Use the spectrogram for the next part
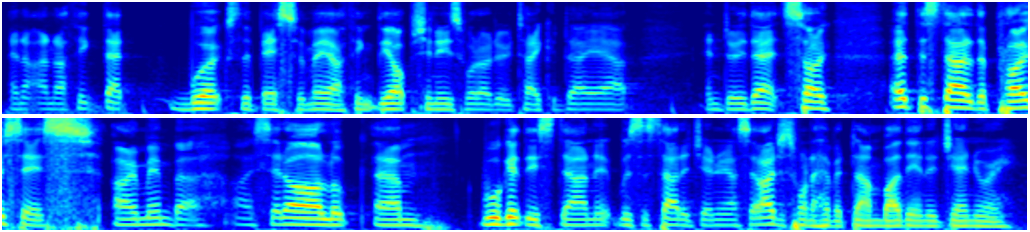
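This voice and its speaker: A man's voice: a little high, fairly even intonation, fast talker, vocal fry, hardly any pauses, clean tone, no echo. A man, a business owner telling candid stories to an audience with many restarts. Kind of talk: casual talk to an audience.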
